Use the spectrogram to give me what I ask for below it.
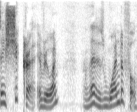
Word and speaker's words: Shikra: It's a Shikra, everyone.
